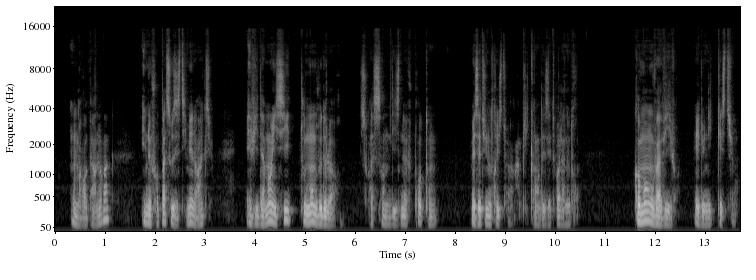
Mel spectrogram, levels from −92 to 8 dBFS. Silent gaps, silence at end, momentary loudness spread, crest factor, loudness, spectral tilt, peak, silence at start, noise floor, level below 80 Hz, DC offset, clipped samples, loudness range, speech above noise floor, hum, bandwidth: none; 0.1 s; 16 LU; 24 dB; -29 LUFS; -5.5 dB/octave; -6 dBFS; 0.3 s; -75 dBFS; -62 dBFS; under 0.1%; under 0.1%; 5 LU; 47 dB; none; 16 kHz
